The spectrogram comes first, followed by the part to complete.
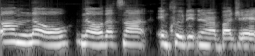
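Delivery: ordinary delivery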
